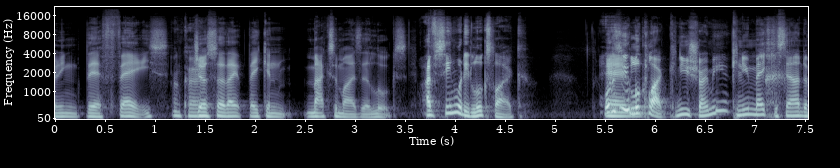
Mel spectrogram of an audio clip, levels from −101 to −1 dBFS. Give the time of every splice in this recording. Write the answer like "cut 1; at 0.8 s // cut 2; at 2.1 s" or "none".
cut 1; at 3.6 s // cut 2; at 6.8 s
